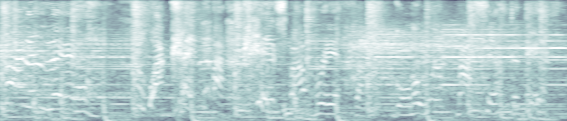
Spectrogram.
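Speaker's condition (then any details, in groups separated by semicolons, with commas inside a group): No condition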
